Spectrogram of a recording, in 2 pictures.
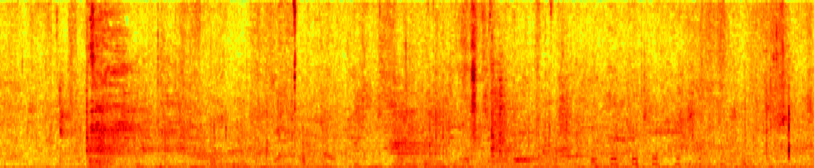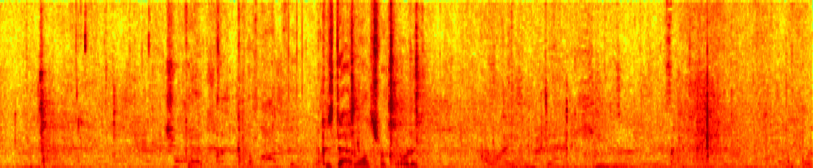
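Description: A large choir sings in an echoing hall.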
